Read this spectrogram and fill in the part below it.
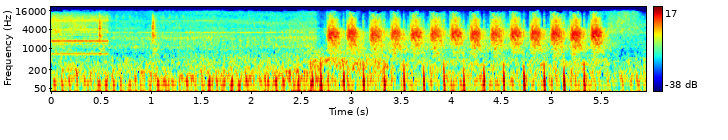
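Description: Rockets launch in rapid succession with sharp whooshing bangs.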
